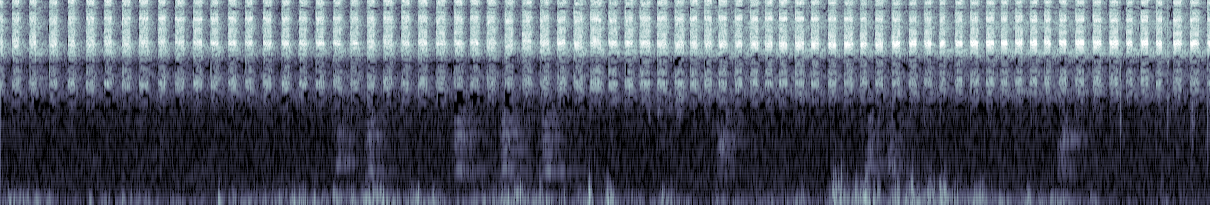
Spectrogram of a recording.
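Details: Italian cicada in Tuscany: a strident, fast-pulsing high buzz running throughout, with faint tonal chirps and low rumbling sounds in the background.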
